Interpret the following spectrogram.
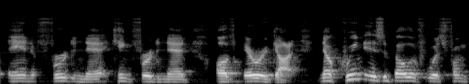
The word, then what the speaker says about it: Aragon: separate and so were castile and aragon or aragon depending on your pronunciation when they married those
